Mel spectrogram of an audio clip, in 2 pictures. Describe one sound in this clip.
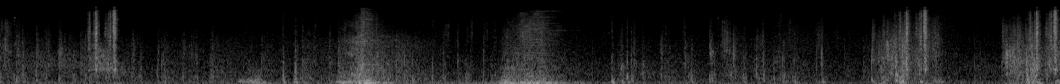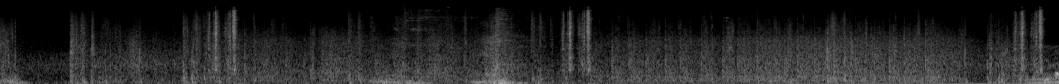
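Footsteps run over grass and pavement.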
